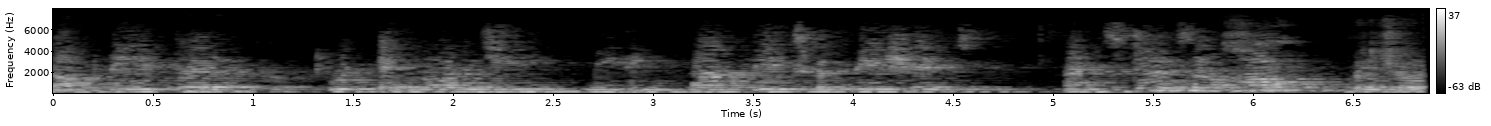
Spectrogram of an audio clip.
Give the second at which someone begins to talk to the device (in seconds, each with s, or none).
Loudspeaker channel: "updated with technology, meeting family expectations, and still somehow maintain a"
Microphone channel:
5.8 s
